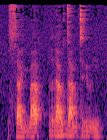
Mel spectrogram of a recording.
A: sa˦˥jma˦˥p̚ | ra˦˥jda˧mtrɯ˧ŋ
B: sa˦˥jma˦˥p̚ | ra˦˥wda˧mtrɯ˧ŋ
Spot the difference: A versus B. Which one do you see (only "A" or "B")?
B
